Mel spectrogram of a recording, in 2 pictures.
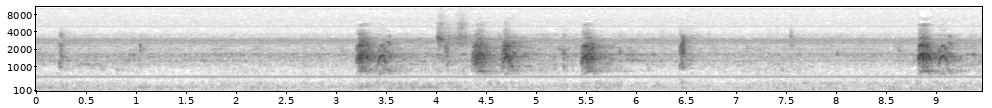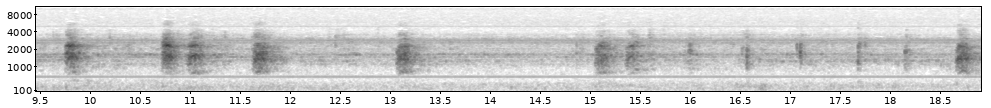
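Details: At night on 3 April 2018 in Lolo, Montana, a female red fox (vixen) on her perch gives harsh, yelping mating calls in irregular bursts.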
